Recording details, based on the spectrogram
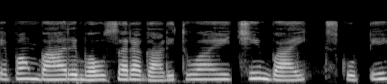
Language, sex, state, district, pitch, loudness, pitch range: Odia, female, Odisha, Khordha, 225 Hz, -17 LUFS, 210-235 Hz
